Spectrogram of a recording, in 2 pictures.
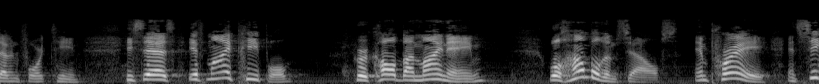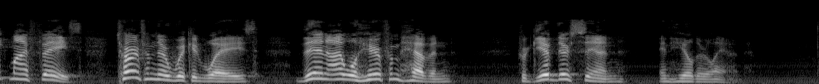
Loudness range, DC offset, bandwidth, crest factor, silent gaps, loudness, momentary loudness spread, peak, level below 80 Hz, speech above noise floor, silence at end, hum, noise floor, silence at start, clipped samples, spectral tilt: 4 LU; under 0.1%; 8.6 kHz; 20 dB; none; -20 LUFS; 17 LU; -2 dBFS; -58 dBFS; 34 dB; 0.9 s; 60 Hz at -50 dBFS; -55 dBFS; 0 s; under 0.1%; -5.5 dB/octave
